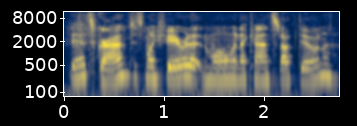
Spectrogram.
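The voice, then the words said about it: Put-on Irish accent, done well. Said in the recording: “her favourite accent at the moment is Irish... That's a really good accent. That's really good.”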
